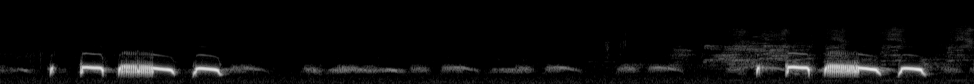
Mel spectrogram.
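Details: Spotted dove giving a morning lure call to draw in wild doves: two loud, low cooing phrases of four or five hollow notes, the middle note long, separated by soft, quieter coos, with faint higher chirps near the end.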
